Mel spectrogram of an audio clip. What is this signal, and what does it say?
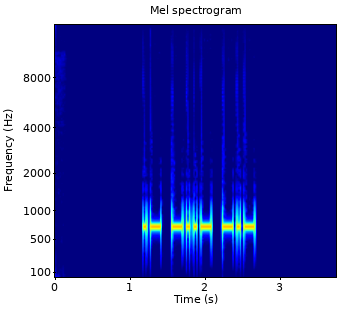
Morse code, heard as a keyed tone, about 25 wpm, 700 Hz. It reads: AXK
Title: USA Call Sign Postfixes - 3 Letters 25wpm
